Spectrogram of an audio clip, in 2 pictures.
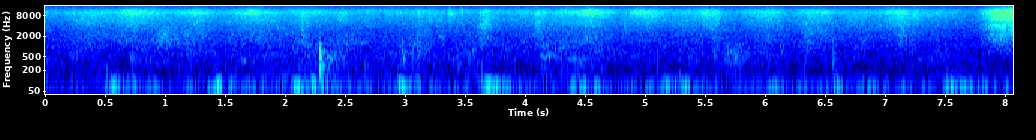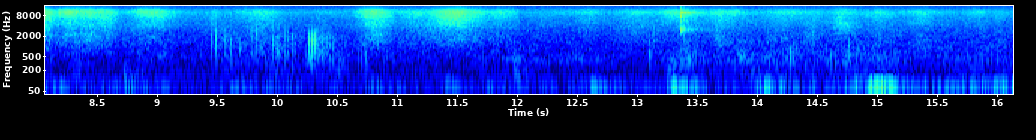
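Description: An elderly man speaks calmly and slowly nearby.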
